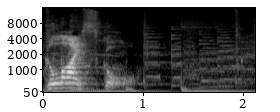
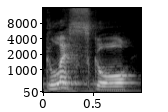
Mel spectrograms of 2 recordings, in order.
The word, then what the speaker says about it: Gliscor: You say glide. So it's not Gliscor, it's Gliscor.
